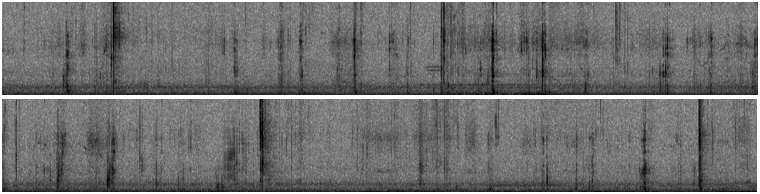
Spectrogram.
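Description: Close-miked chewing of a piece of McDonald's burger bun: irregular mouth clicks and soft crunches, with a few louder ones about a second in and near the ten-second mark.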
